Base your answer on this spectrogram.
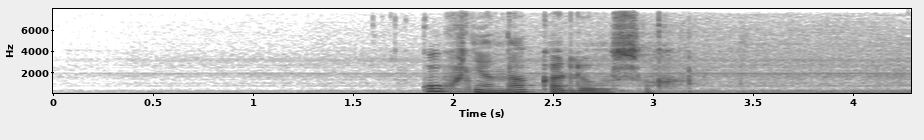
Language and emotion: Russian, neutral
